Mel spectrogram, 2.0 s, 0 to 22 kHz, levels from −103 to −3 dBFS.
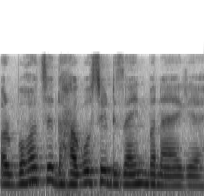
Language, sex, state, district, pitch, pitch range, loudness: Hindi, female, Bihar, Samastipur, 180 Hz, 175-200 Hz, -17 LUFS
